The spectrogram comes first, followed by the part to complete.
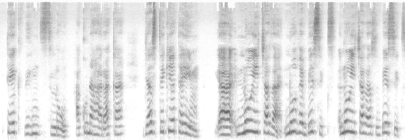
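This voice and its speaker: A woman with a Kenyan accent, a high pitch, a dark, mellow tone, ordinary pitch variation and a fairly slow pace. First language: Kikuyu. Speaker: relationship advice vlogger. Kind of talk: advice talk to camera.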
